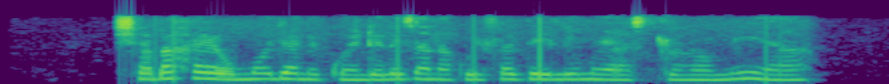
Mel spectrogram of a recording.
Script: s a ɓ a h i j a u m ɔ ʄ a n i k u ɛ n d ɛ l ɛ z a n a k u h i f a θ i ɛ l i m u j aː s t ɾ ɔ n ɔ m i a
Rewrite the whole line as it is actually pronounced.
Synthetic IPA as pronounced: ʃ a ɓ a h a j a u m ɔ ʄ a n i k u ɛ n d ɛ l ɛ z a n a k u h i f a ð i ɛ l i m u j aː s t ɾ ɔ n ɔ m i a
